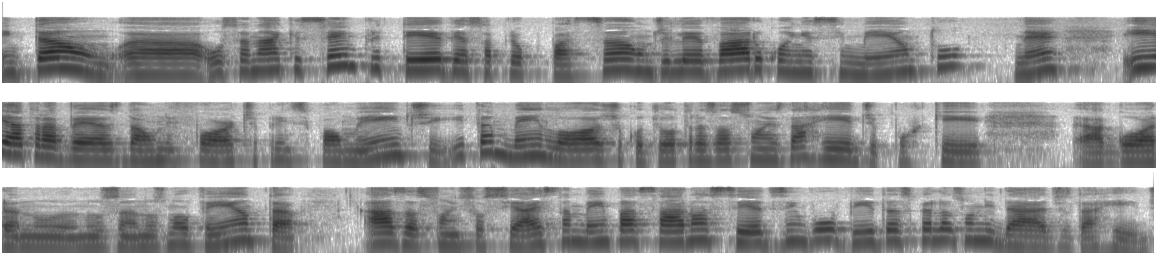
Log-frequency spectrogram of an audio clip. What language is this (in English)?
Portuguese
